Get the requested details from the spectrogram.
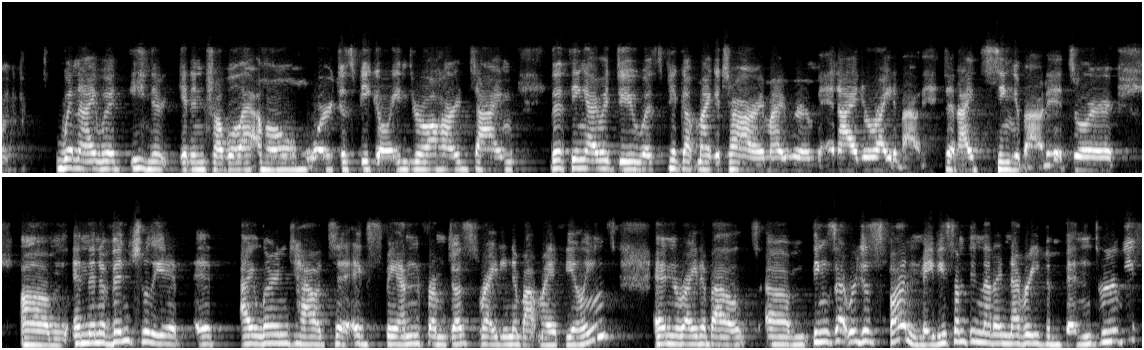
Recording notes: Episode was recorded on zoom. Sound quality may be better with earbuds.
